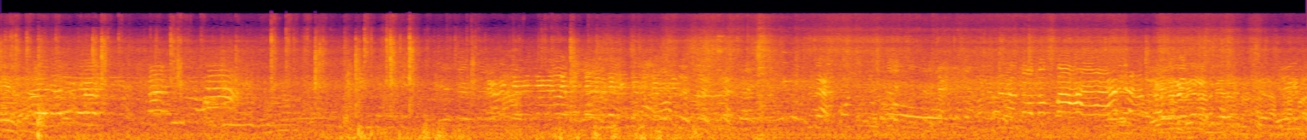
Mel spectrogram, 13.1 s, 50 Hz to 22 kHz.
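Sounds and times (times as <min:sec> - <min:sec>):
people calling out: 0:00.0 - 0:03.0, 0:07.9 - 0:12.0
fire crackling and popping: 0:00.0 - 0:13.0.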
